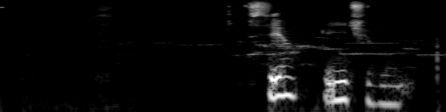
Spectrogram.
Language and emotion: Russian, sad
